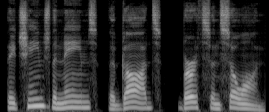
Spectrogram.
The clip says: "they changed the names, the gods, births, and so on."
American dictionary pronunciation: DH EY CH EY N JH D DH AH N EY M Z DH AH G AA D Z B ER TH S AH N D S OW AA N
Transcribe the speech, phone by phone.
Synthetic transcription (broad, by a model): DH EY CH EY N JH DH AH N EY M Z DH AH G AA D Z B ER TH S AH N D S OW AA N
